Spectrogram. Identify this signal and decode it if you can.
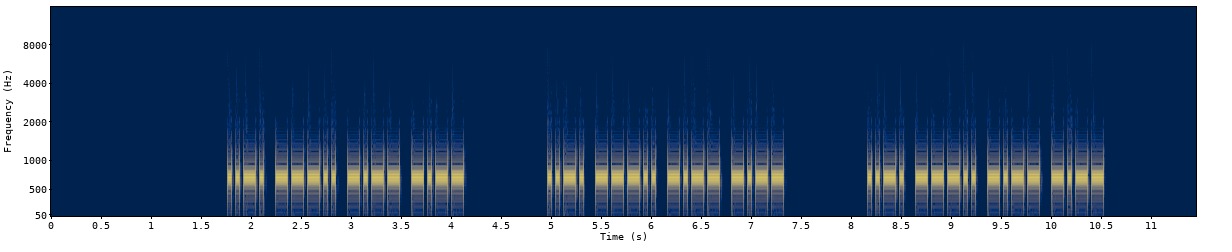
Morse code, heard as a keyed tone, about 29 wpm, 700 Hz. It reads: F8YY F8YY F8YY
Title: DXCC-100 Call Signs - 4 Characters - Repeated 3x - 30wpm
